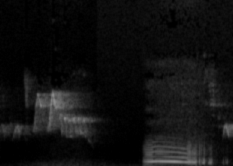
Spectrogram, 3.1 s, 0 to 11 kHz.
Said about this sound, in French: Non, il est trop tôt pour se lever. Laisse-moi dormir encore un peu, petit oiseau. Il est 4 h du matin.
